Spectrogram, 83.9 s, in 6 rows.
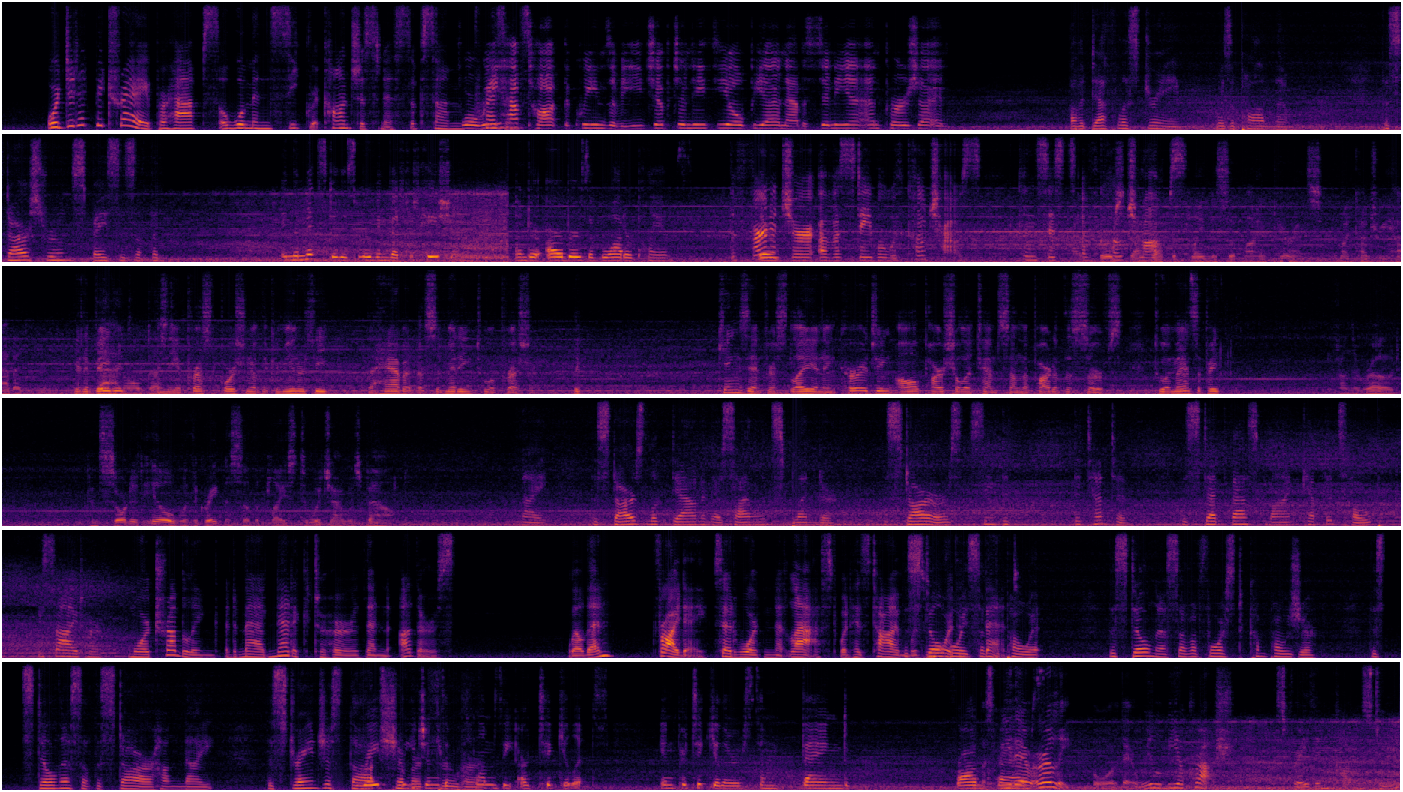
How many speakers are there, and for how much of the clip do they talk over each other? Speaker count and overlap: seven, about 9%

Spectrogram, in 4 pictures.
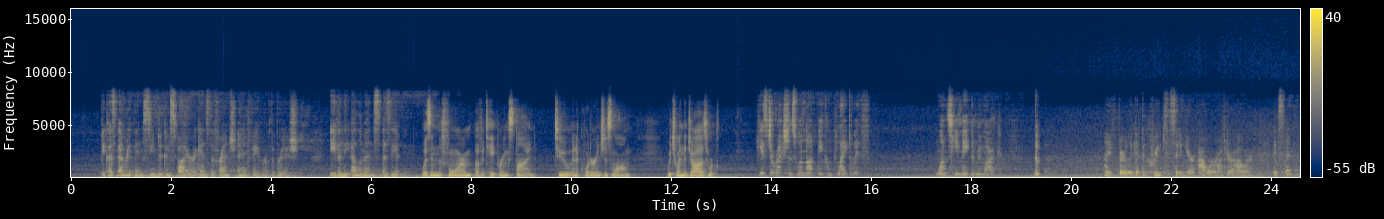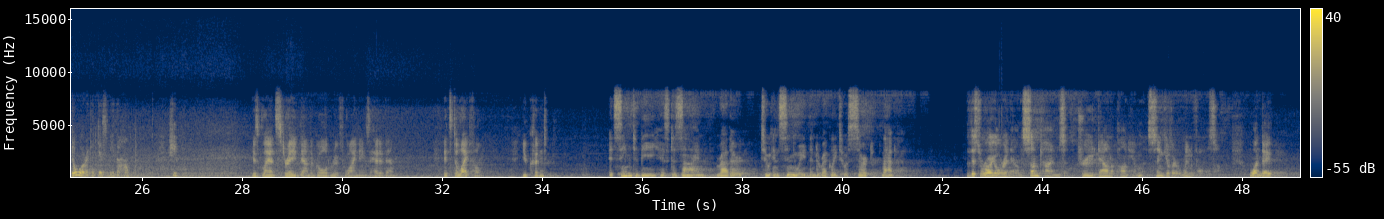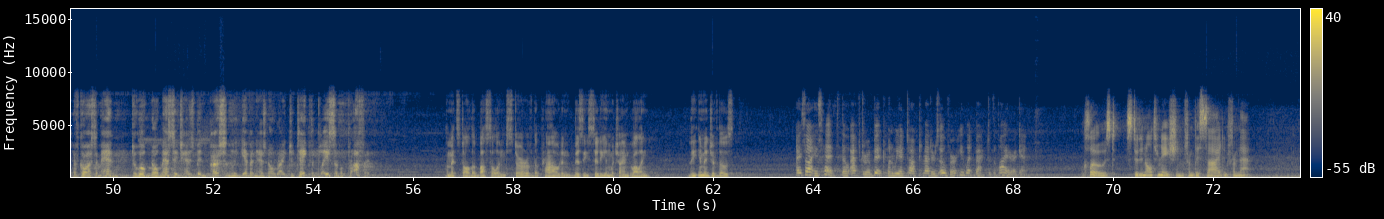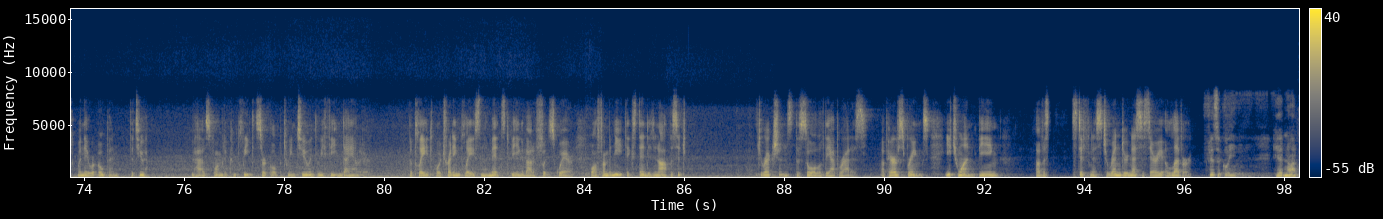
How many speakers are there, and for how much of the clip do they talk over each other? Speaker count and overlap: ten, no overlap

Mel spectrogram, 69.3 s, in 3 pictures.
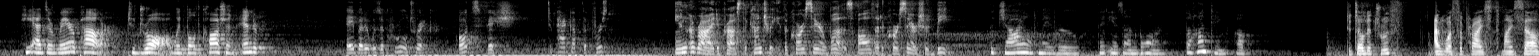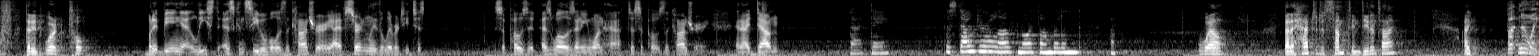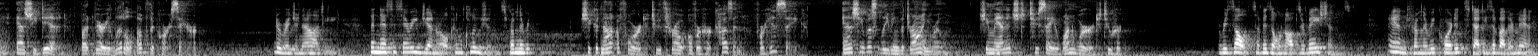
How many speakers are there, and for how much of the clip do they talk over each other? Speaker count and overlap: six, no overlap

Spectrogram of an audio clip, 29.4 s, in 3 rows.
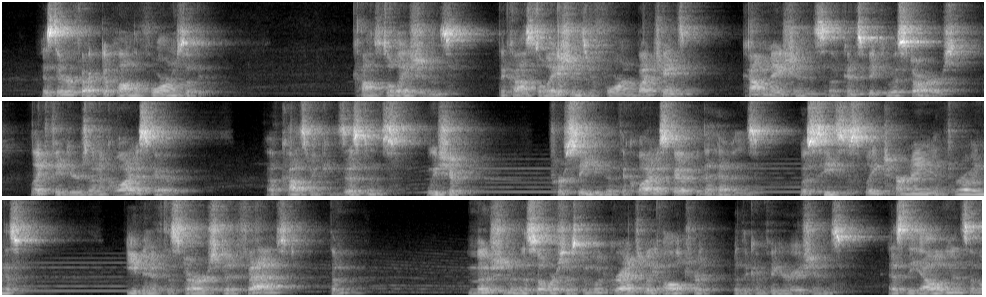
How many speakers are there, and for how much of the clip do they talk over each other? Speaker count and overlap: one, no overlap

